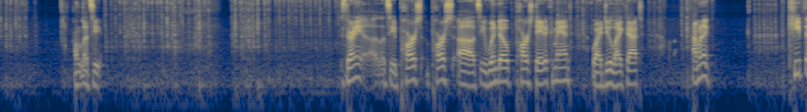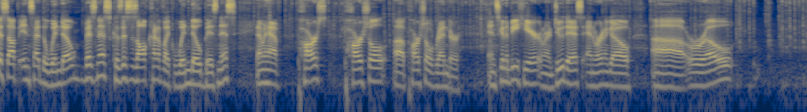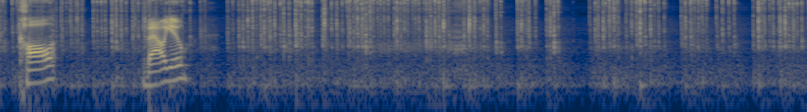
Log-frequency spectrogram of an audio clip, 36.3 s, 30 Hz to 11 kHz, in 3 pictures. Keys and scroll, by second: 10.2 1, 11.0 3, 12.0-13.3 typing, 27.5-28.3 typing, 30.3 3, 34.3-35.8 typing.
